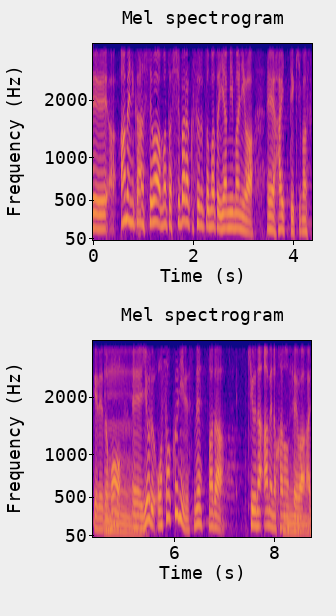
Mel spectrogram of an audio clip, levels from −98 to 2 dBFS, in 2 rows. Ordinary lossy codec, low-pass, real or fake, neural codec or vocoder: none; 3.6 kHz; real; none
